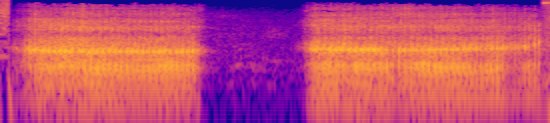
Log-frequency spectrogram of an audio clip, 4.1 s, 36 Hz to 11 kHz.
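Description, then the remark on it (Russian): Two loud, rasping snores from a sleeping person, each lasting over a second, separated by a brief quiet breath pause. The sound is harsh, with no talking. “Остановки дыхания продолжаются у храпунов по 2 минуты и так до 100 раз за ночь.”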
